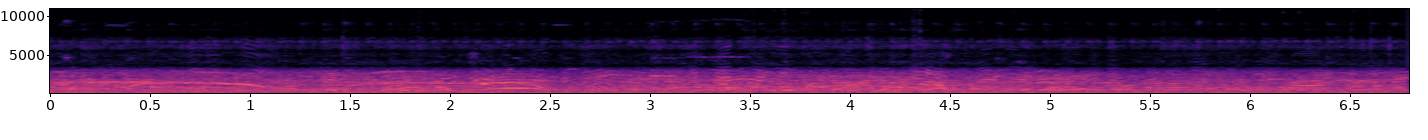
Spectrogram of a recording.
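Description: A large crowd chatters loudly outdoors, with many voices overlapping.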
